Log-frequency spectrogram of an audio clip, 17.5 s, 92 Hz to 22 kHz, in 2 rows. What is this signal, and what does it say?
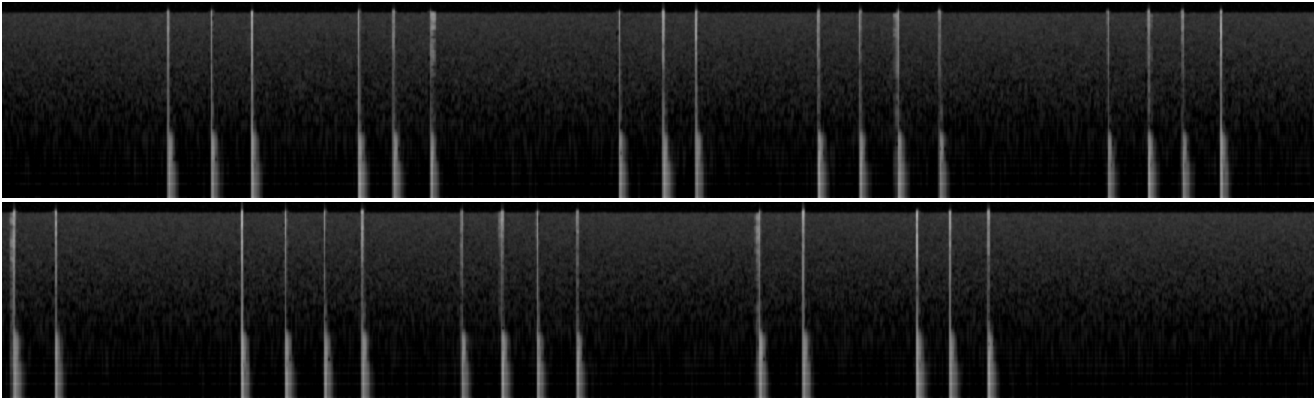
Tap code, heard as knocks on a wall, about 4 knocks a second. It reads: NORTH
